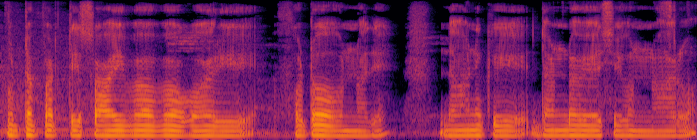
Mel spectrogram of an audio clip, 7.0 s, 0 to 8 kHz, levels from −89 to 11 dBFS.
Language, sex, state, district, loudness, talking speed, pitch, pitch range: Telugu, male, Andhra Pradesh, Sri Satya Sai, -19 LUFS, 75 wpm, 110 Hz, 105-110 Hz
